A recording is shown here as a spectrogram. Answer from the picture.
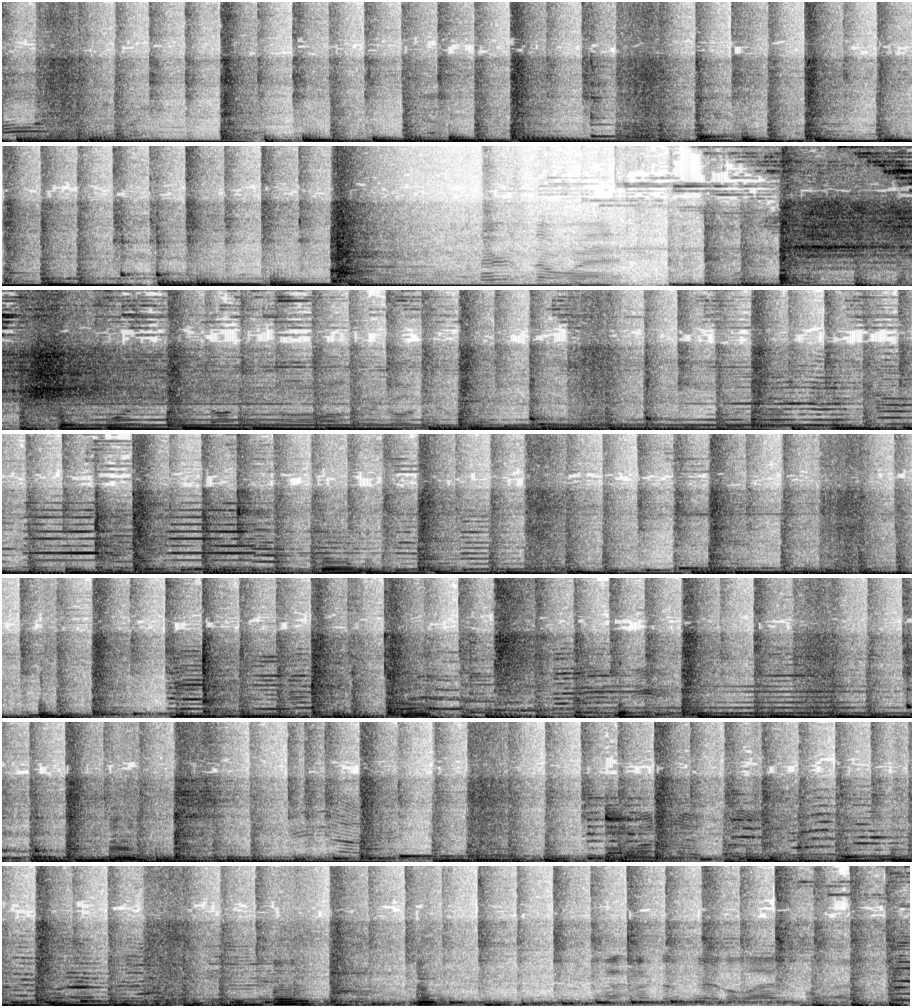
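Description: Live jazz band playing a busy groove: drum kit, electric bass, congas and saxophone. The music drops away briefly about seven seconds in, then comes back with long held melody notes over the drums and bass.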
